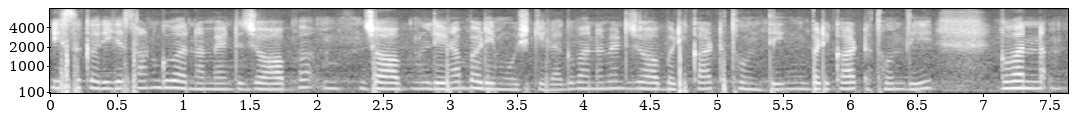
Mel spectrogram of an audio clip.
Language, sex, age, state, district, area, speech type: Dogri, female, 18-30, Jammu and Kashmir, Kathua, rural, spontaneous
